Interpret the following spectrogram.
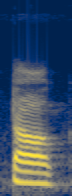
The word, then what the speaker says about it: talk: TALK टॉक, जिसमें L silent है।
